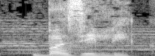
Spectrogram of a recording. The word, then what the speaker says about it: базилик: Базилик или базилик? Не возмущайтесь, некоторые старые словари действительно приводили ударение «базилик», Проблема та же. Слово заимствовали из французского, где ударение на последнем слоге. Во французском – базилик – с ударением на последнем слоге. Но в латинском-то было «базиликус» с ударением на втором. Сейчас только «базилик».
